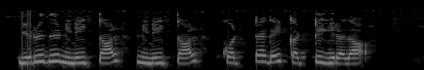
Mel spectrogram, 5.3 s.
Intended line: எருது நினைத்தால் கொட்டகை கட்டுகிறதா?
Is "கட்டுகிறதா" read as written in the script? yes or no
yes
